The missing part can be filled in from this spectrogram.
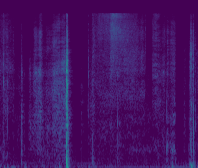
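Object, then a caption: Thick paper encyclopaedia pages. Fingertips and long nails rub across the thick paper pages of an open hardcover encyclopaedia, then a page is turned. Soft, bright papery scratching and rustling is broken by a sharp crackling snap of paper early on, and a crisp rustle near the end.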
